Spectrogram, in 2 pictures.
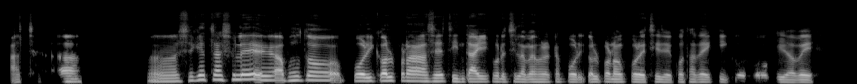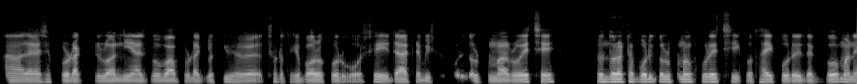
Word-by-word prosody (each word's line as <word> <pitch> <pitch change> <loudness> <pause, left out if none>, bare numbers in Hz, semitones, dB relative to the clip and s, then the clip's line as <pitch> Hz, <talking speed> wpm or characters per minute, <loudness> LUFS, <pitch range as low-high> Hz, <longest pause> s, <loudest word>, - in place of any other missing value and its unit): আচ্ছা। - - -10 0.3
আ - - +4 0.8
আ - - -4 0.3
সেক্ষেত্রে 210 +4 +1
আসলে 220 +3 +3 0.4
আপাতত 190 +2 -1 0.5
পরিকল্পনা 165 +1 +4
আছে। 145 0 +1
চিন্তা 135 -1 -1
আগেই 130 0 +3
করেছিলাম। 125 -1 -2
এখন 120 0 +1
একটা 120 - -9
পরিকল্পনাও 120 +1 +1
করেছি 115 0 +2
যে - - +1
কোথা 115 +1 -4
থেকে 115 -1 +1
কি - - -5
করব, 425 -1 -5 0.2
কিভাবে 110 -1 +1 0.6
আ - - -5 0.2
দেখা 100 0 +2
যাচ্ছে 110 +2 -8
product 100 -2 -1
গুলো 100 0 -1
নিয়ে 100 -1 +1
আসব 95 +1 -4
বা 95 - +4
product 90 - -3
গুলো 100 - -4
কিভাবে 100 -3 -2 0.2
ছোট 115 - -10
থেকে 105 -1 -5
বড় 100 +1 +4
করব। - - -3 0.2
সেটা 105 -3 0
একটা 105 - -7
বিষয়ে 100 - -10
পরিকল্পনা 105 -1 -3
রয়েছে। 110 +1 +2 0.5
সুন্দর 120 +1 +3
একটা 130 +2 -2
পরিকল্পনাও 120 +1 +1
করেছি 115 0 0
কোথায় 105 0 0
করে 105 0 +1
দেখব। 100 +4 -5 0.2
মানে 105 -2 +1
115 Hz, 170 wpm, -25 LUFS, 105-130 Hz, 0.8 s, আ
